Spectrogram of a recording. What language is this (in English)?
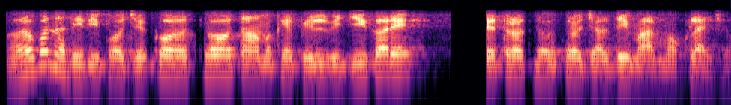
Sindhi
